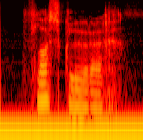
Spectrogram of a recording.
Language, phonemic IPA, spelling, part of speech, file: Dutch, /ˈvlɑskløːrəx/, vlaskleurig, adjective, Nl-vlaskleurig.ogg
- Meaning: colored flaxen, strawy like flax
